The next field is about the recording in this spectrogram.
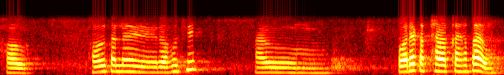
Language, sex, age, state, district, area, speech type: Odia, female, 30-45, Odisha, Dhenkanal, rural, conversation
